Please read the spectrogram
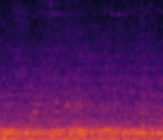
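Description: Busy exhibition-hall ambience: steady crowd noise over a low rumble, with a faint steady hum.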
